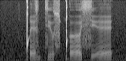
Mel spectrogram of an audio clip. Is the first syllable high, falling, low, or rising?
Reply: rising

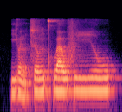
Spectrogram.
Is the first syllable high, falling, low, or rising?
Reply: low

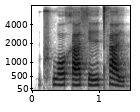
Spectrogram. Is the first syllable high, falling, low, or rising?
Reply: rising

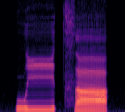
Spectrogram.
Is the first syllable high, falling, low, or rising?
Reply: high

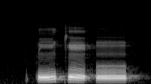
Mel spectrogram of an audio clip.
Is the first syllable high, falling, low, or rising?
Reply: rising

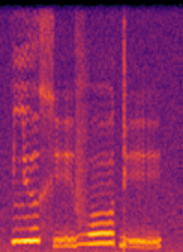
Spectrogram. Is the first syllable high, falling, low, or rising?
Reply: high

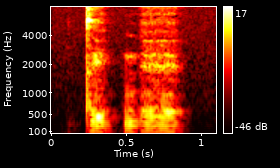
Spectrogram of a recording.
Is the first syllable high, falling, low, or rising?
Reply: low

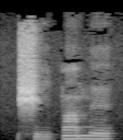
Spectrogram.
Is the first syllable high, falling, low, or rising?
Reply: low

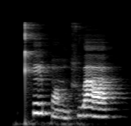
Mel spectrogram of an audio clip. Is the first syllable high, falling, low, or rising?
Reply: high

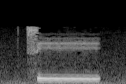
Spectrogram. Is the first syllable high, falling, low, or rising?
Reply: low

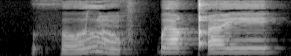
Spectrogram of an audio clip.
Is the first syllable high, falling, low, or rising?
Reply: rising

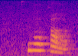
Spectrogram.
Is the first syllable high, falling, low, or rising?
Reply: high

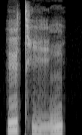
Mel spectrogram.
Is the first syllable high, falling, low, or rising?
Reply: high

